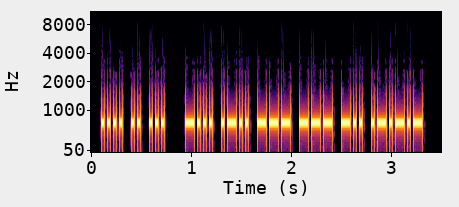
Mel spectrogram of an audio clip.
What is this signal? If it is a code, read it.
Morse code, heard as a keyed tone, about 40 wpm, 700 Hz. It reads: HIS BLOOD.
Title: Sentences from Top 1100 Words 40wpm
